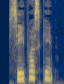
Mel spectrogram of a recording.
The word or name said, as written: zebraskind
